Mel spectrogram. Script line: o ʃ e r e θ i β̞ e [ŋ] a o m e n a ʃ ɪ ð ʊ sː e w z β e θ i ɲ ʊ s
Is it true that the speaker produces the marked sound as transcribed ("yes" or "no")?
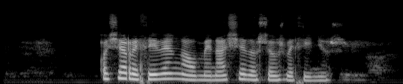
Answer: yes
